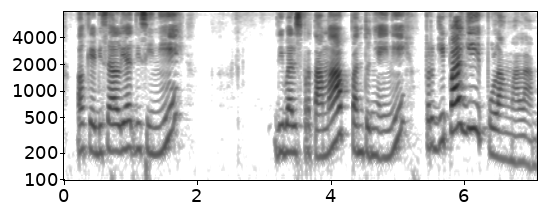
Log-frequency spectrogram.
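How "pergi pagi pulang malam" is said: high intonation on pagi. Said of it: "pada kata pagi Ustazah berikan intonasi tinggi".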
